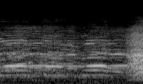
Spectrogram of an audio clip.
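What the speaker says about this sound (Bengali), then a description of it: "দাও তাকবীর" A crowd at an Islamic religious gathering (waz mahfil) in Bangladesh shouts the takbir together, a loud, sustained mass of raised voices swelling toward the end.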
